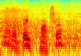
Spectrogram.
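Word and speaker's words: Plaça: Here they call it Placa Mayor, but I think they pronounce the C cedilla as an S, so it's probably Plaza.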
